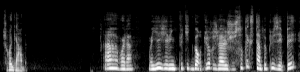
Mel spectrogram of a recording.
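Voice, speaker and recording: Middle-aged woman, chatty craft-tutorial host, husky dark voice, talks straight to viewers. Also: medium pitch, animated, fairly quick, no room sound. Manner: chatty, laughs often, addresses viewers directly. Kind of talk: casual craft tutorial talk.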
